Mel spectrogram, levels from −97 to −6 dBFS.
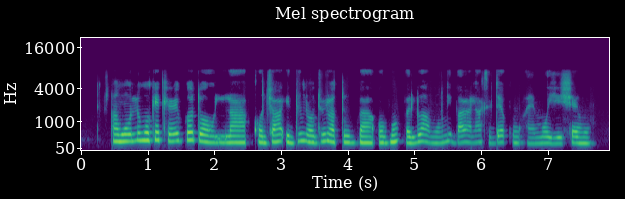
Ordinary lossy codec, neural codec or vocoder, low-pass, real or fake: none; codec, 16 kHz, 2 kbps, X-Codec, HuBERT features, trained on balanced general audio; none; fake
